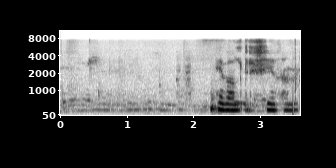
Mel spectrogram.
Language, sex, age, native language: Icelandic, female, 10, Icelandic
